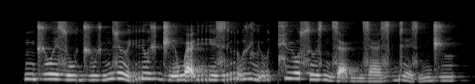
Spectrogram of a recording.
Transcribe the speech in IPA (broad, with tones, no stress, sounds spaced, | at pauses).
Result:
n d͡ʒ o˦ e̯ z u˧ d͡ʒ u˧ ʒ n z ø˦˨ rʲ o˦ ʒ d͡ʒ ḛ˧ w æ̰˧ rʲ e˧ z r ṵ˦ ʒ lʲ ṵ˧ t͡ɕ y˦ o̯ s ɯ˧ z n z æ̰˨ ɡ n z æ˨ z ɡ e˦˨ z n d͡ʒ ɯ˧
